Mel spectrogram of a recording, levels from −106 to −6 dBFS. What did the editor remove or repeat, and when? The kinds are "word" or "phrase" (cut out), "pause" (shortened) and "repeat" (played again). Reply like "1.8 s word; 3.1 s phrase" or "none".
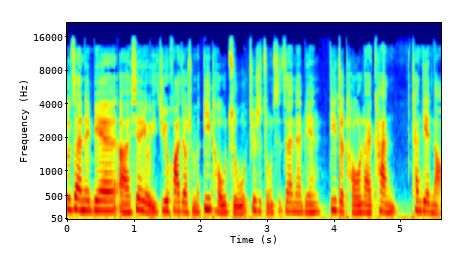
none

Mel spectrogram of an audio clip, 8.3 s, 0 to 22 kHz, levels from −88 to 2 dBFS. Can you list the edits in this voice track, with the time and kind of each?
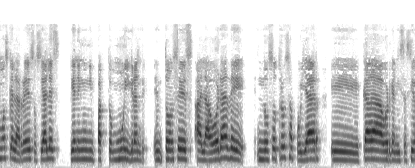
3.0 s pause; 5.0 s pause; 6.5 s pause

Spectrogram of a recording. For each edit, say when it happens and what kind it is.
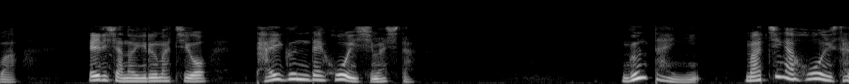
7.2 s pause

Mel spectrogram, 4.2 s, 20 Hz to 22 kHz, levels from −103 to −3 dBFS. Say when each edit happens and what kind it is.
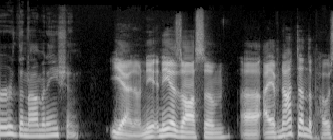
1.1 s pause

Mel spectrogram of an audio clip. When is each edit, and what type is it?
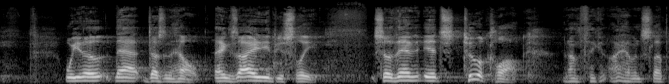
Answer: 1.2 s word; 2.7 s phrase; 3.7 s pause

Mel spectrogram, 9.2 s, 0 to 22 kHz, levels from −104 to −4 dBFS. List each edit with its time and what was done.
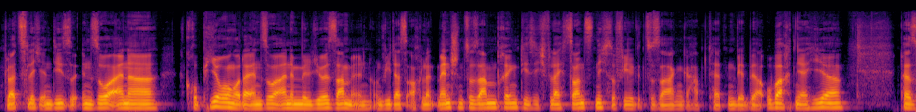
none

